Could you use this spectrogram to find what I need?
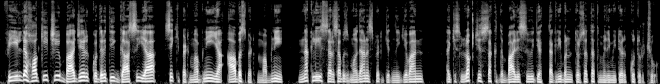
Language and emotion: Kashmiri, neutral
